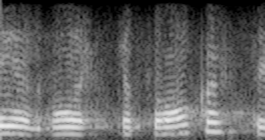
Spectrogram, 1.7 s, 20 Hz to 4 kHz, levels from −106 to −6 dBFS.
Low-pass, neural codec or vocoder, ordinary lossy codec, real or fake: 3.6 kHz; codec, 16 kHz, 2 kbps, FreqCodec, smaller model; Opus, 16 kbps; fake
